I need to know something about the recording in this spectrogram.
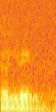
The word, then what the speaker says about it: Alen: ways and I agree it's a weird name because Ellen is a girl's name I know but my name is alen this is how you pronounce it alen and I'm not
